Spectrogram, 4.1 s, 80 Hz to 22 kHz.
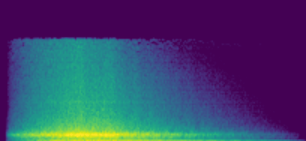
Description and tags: A windy transition created by using FM synthesis. Recorded with Sony Sound Forge Audio 10.
abstract, digital, effect, electric, freaky, future, fx, noise, sci-fi, sfx, sounddesign, soundeffect, strange, suspense, transition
